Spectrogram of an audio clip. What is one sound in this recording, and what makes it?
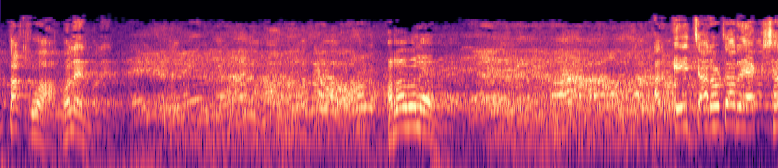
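A middle-aged man preaches with fervour through a microphone and loudspeakers, in a sing-song voice.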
